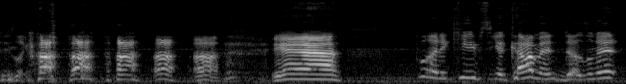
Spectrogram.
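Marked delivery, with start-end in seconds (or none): 0.3-2.2 big, loud, spaced-out belly laugh; loud Goliath chuckle. Acted. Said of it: "he just kinda chuckles". 2.7-6.2 loud, jovial giant voice, pitched up; Goliath barkeep. Acted. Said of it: "he's a Goliath".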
